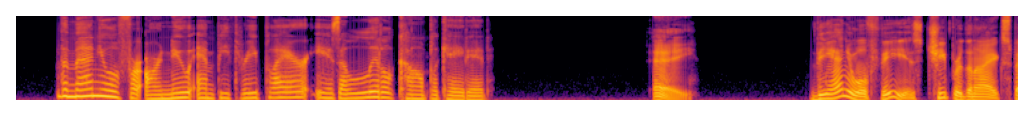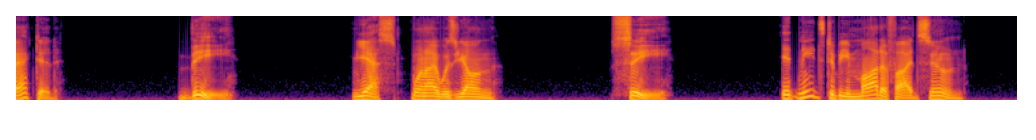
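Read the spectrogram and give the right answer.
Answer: C: It needs to be modified soon.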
